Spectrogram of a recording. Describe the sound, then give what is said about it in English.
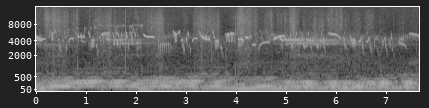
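A Eurasian skylark sings a continuous, rapid stream of high chirps and trills throughout, fairly clear and steady, over a low constant droning hum in the background. “And there you hear the song of the Eurasian skylark.”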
